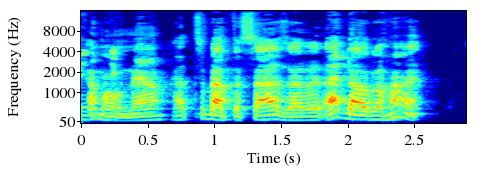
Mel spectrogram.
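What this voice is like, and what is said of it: Kentucky accent. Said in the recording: “I haven't heard a Kentucky accent”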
